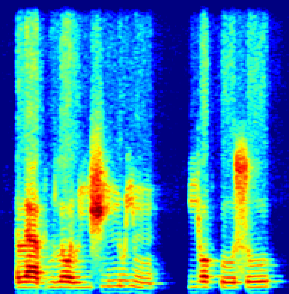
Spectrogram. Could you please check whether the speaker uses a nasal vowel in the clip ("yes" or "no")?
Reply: yes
